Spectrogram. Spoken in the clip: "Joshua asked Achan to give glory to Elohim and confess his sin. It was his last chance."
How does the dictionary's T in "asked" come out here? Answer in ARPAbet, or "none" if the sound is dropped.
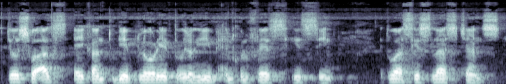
none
